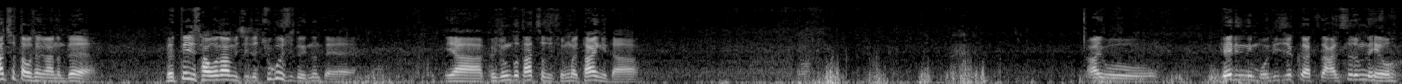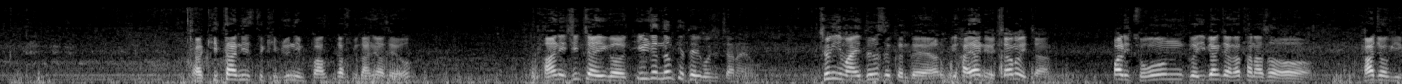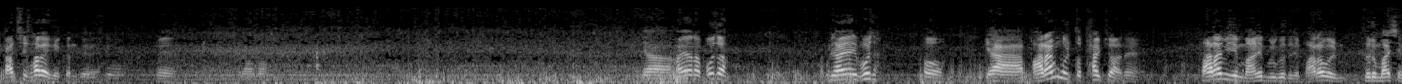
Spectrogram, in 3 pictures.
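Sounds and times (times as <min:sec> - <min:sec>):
faint steady hum: 0:00.0 - 0:42.0
wind buffeting microphone: 0:00.0 - 0:42.0.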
